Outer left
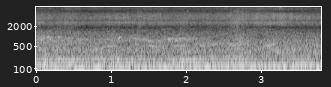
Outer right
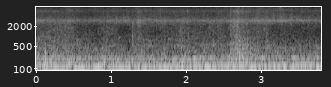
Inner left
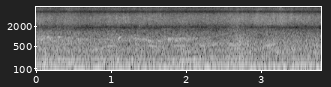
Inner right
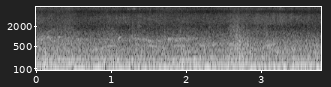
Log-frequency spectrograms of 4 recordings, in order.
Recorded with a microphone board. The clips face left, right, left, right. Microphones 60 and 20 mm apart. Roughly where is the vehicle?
Left.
